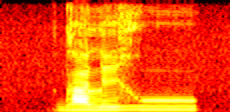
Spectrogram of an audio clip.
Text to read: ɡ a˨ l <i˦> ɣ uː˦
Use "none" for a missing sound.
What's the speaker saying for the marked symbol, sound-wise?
e˦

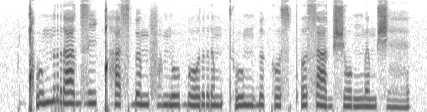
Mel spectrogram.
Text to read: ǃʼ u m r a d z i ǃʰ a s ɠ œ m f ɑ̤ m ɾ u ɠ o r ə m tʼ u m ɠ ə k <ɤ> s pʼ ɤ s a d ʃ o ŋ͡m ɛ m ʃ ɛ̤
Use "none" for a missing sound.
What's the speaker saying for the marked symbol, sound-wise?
o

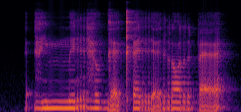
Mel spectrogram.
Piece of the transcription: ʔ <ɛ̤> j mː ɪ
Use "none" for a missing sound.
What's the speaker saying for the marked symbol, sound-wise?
ɛ̤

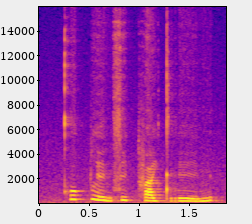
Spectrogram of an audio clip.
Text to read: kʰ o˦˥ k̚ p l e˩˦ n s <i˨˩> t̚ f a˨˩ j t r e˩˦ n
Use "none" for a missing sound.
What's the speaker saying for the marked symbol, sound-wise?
i˨˩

